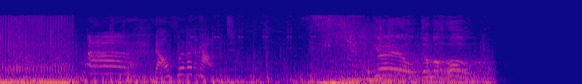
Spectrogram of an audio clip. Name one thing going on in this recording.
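Game characters cry out in short bursts.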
